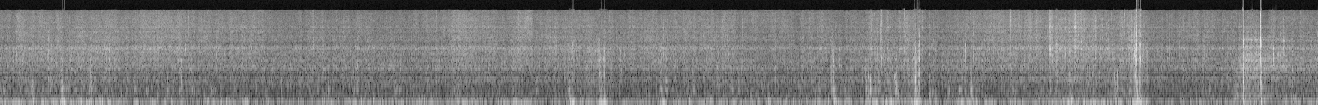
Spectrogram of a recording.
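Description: Enduro dirt bike engine running at low revs while riding downhill over rough, leaf-covered ground, with a heavy rumble of wind on the microphone and frequent short knocks from the bike jolting over the terrain.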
